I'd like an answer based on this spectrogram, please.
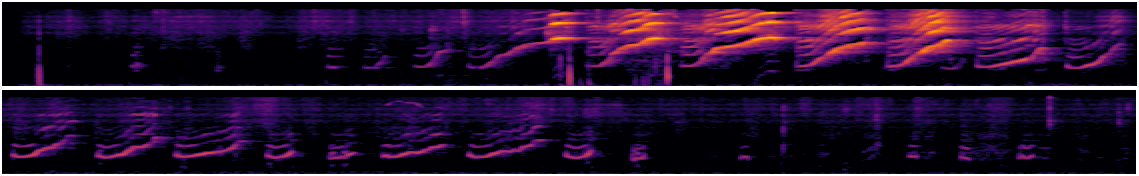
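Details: Pet guinea pig screaming: a rapid series of high, squealing rising notes, about two per second, louder and denser in the middle and fading toward the end, with a few soft knocks at the start.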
